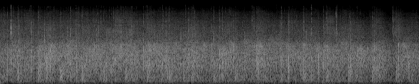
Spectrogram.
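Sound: audience applause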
